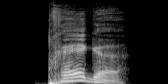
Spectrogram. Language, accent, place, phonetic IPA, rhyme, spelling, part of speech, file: German, Germany, Berlin, [ˈpʁɛːɡə], -ɛːɡə, präge, verb, De-präge.ogg
- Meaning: inflection of prägen: 1. first-person singular present 2. first/third-person singular subjunctive I 3. singular imperative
